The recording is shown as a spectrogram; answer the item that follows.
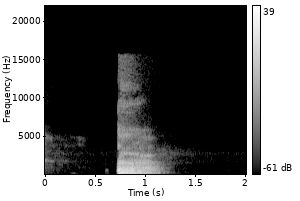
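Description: A man gives one short throat-clearing cough about two-thirds of a second in.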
